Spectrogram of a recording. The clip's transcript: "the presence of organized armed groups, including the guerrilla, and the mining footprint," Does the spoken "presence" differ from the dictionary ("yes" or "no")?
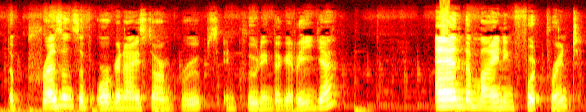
no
